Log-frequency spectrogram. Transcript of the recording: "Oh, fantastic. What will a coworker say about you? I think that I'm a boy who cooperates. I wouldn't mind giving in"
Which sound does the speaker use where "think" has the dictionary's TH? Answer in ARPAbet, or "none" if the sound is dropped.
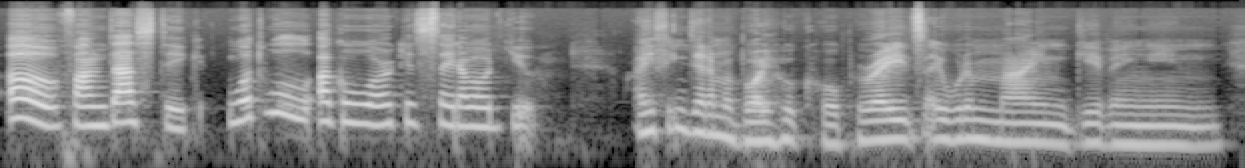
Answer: TH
